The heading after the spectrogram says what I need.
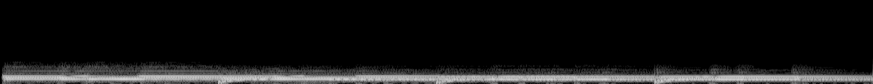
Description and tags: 110 bpm
This lil' tune was made in FL Studio 12.4 with a rammerdrum sample and gross beat plugin...
ambient, atmospheric, chillout, chillwave, loop, melodic, warm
